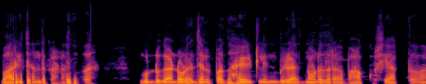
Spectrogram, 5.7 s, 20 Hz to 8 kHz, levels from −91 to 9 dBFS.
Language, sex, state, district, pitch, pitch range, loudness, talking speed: Kannada, male, Karnataka, Gulbarga, 120 Hz, 115-125 Hz, -19 LUFS, 160 wpm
